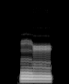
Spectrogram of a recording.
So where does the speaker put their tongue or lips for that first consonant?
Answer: velum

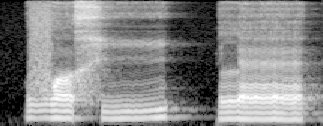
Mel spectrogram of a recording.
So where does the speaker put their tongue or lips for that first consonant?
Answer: lips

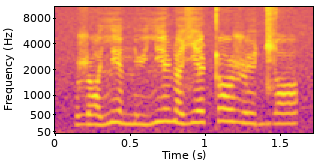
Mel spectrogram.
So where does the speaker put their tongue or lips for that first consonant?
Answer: retroflex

